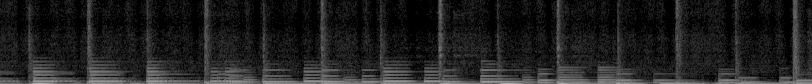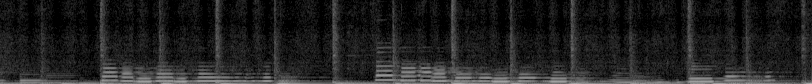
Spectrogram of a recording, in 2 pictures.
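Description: Instrumental chorus of a swing-jazz quartet recording with no singing: walking bass and drums keep the beat under piano and saxophone, with falling saxophone runs from about nine seconds in.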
